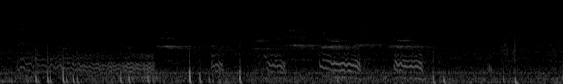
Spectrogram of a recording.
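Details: Toy poodle at a pet shop in Fuji, giving a few short, bending whimpers and whines, some rising then falling, clustered in the middle, over scattered clicks, taps and low room noise.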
